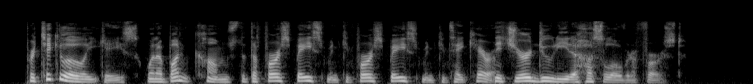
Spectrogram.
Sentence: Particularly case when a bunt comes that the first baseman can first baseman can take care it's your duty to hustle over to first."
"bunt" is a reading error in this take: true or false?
false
